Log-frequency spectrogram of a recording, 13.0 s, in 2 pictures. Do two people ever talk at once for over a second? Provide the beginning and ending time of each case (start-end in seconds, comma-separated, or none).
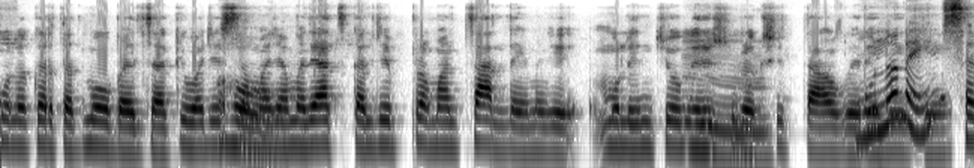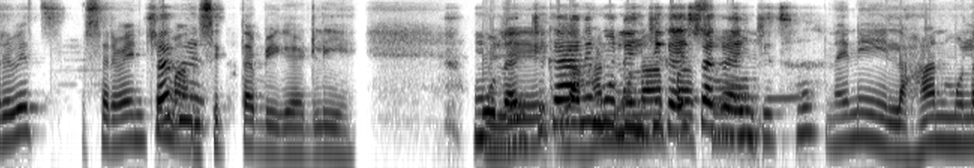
9.7-11.6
